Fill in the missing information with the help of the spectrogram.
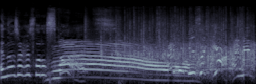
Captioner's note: audience clapping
